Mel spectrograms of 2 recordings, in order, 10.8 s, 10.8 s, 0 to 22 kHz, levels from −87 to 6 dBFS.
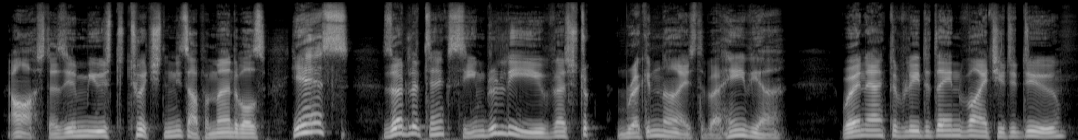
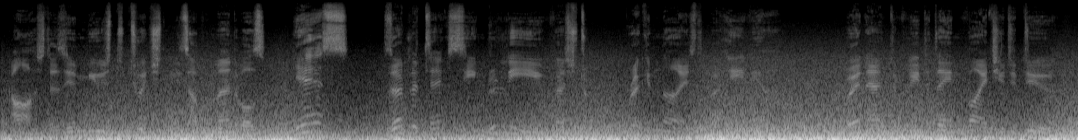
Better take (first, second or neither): first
